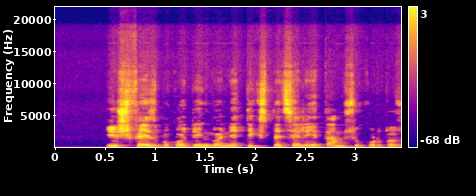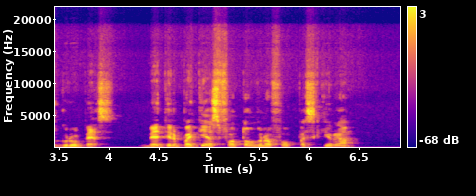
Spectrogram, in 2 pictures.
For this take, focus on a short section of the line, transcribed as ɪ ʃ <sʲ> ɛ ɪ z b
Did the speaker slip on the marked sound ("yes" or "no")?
yes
